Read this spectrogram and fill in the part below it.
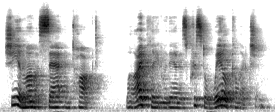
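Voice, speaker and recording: A woman author reading her children's picture book aloud in an expressive, deliberate storytelling way, with spaced phrases. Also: on the low side. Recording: very echoey room.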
